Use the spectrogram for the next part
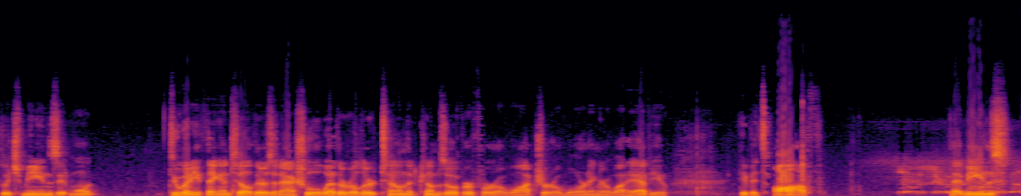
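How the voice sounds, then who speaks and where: This gadget reviewer has a lowish, slightly mellow voice. He walks through a product hands-on, unscripted and relaxed, explaining in a plain way while clear background noise and clicks come through.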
